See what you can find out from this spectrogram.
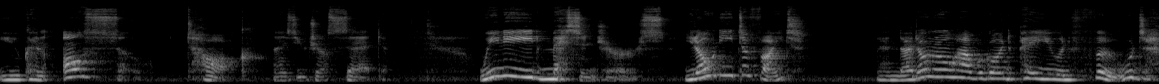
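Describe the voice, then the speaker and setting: Putting on a gruff character voice, a woman speaks at a high pitch and a fairly slow pace, with very wide pitch swings and long, frequent pauses. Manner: gruff, brisk, determined.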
